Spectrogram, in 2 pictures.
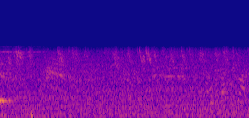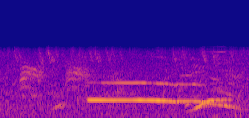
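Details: Five Siberian wolves at Berlin Zoo on a rainy morning; after a stretch of faint background chirping, a steady, smooth howl starts around seven seconds and holds level before sliding downward, with a second fainter voice above it.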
